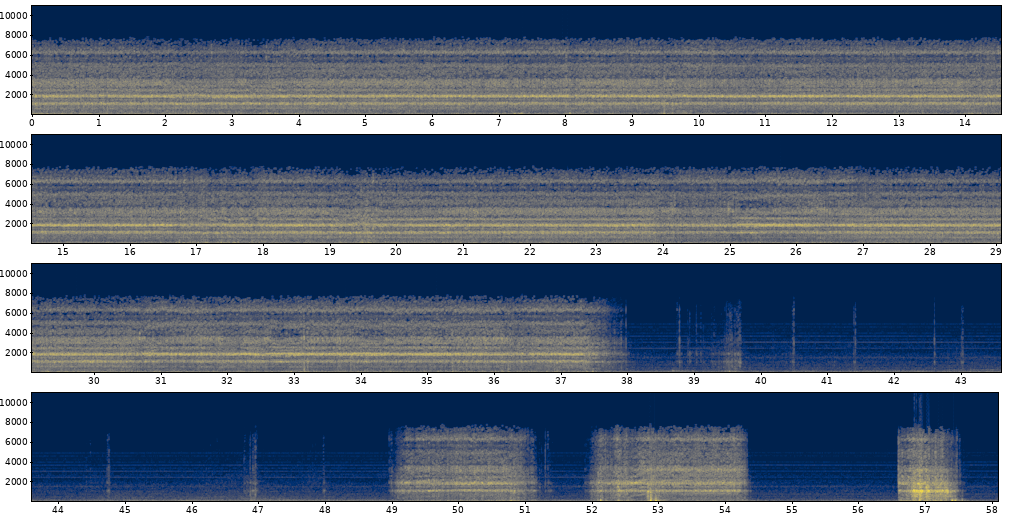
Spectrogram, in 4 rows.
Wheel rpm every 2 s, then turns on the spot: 160, 160, 160, 160, 160, 160, 160, 160, 160, 160, 160, 160, 160, 160, 160, 160, 160, 160, 120, 0, 0, 0, 0, 0, 50, 70, 150, 60, 70.
none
